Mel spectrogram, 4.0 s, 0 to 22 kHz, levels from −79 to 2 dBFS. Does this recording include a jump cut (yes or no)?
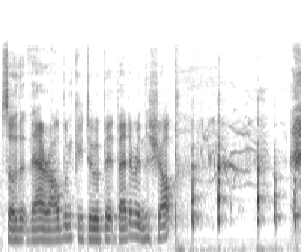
no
